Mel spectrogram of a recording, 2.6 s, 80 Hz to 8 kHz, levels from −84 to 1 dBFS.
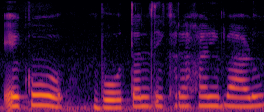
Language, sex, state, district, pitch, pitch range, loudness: Bhojpuri, female, Uttar Pradesh, Deoria, 245 Hz, 235-245 Hz, -32 LUFS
